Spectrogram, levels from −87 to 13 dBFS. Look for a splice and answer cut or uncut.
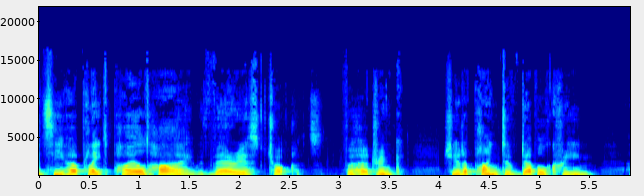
cut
